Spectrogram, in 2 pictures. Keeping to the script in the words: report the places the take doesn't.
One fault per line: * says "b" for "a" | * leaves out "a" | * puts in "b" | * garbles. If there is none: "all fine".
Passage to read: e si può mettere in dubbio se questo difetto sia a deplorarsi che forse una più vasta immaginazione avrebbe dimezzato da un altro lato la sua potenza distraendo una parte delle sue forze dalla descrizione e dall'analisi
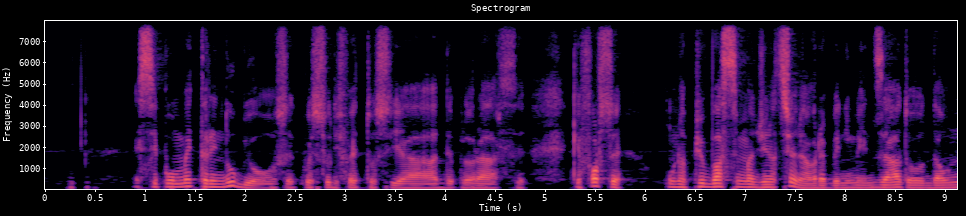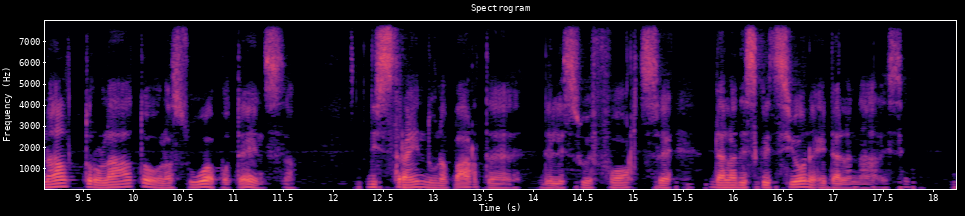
all fine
